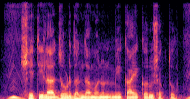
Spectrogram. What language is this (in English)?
Marathi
